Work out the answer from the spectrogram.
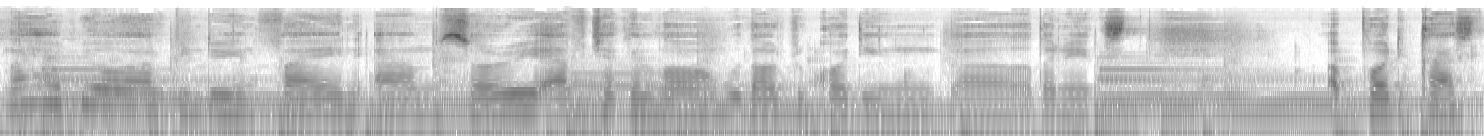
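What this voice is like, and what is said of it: Deeper, hoarse voice. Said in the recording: “my voice is going to sound a little bit deeper ... sometimes I have this hoarse voice, like I sound like more of a man”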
